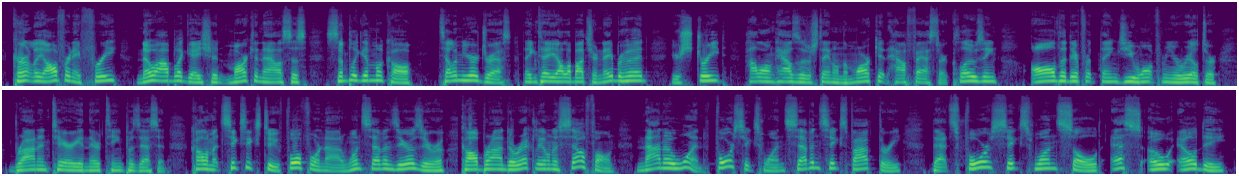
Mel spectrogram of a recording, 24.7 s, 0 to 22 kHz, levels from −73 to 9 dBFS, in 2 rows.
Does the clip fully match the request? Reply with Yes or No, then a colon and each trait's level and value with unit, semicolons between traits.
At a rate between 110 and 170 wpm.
No: average, 180 wpm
